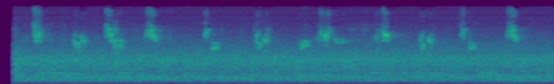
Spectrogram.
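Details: Chestnut-shouldered petronia, also called yellow-throated sparrow, at Sufi Anwer Safari Park in Ghotki, Sindh, Pakistan. Short, sharp, high chirps come in irregular runs over a steady hiss of background noise.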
